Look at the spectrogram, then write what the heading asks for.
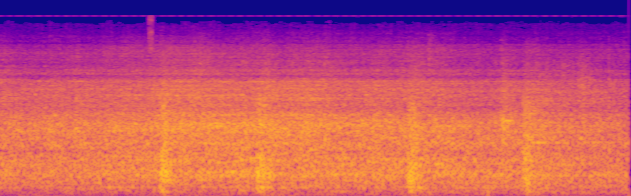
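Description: Blue passenger coaches rolling past close by: a steady rumble of the train with several sharp, irregular clacks of wheels over rail joints.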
